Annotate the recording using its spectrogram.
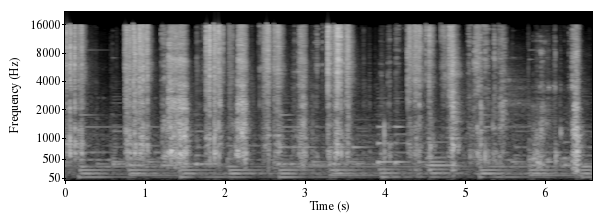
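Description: Large scissors cutting through a thin wooden plate, a series of sharp snips about one every half second to a second, over steady background music.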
